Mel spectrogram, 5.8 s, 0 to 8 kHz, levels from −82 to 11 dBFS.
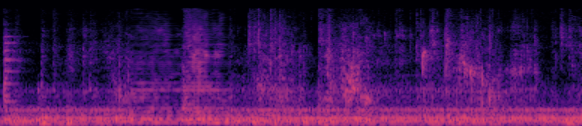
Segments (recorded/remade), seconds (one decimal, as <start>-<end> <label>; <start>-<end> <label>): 0.0-1.3 recorded; 1.3-2.3 remade; 2.3-5.8 recorded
